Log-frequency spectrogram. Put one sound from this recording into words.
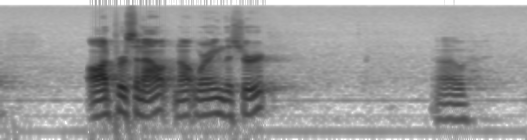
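A middle-aged man speaks calmly into a microphone in a room with a slight echo.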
